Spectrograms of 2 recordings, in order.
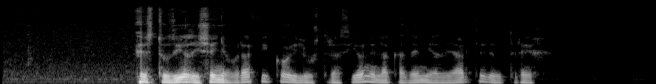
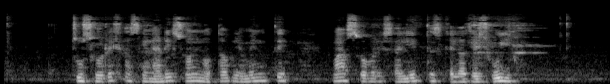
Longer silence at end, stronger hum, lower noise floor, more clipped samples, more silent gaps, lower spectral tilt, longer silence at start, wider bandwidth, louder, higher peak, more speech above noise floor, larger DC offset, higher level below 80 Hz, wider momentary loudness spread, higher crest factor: first, 1.25 s vs 0.4 s; neither; first, -75 dBFS vs -51 dBFS; neither; neither; first, -8 dB/octave vs -3.5 dB/octave; first, 1.35 s vs 0.05 s; first, 15.5 kHz vs 11.5 kHz; about the same, -19 LUFS vs -21 LUFS; first, 0 dBFS vs -4 dBFS; first, 57 dB vs 30 dB; neither; first, -44 dBFS vs -56 dBFS; first, 18 LU vs 12 LU; about the same, 20 dB vs 18 dB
